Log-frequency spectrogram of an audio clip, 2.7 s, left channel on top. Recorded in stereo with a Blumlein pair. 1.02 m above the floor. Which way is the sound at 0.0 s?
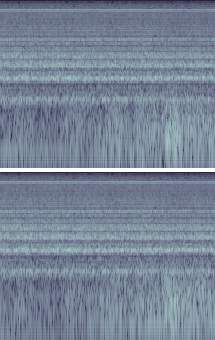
Straight ahead.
